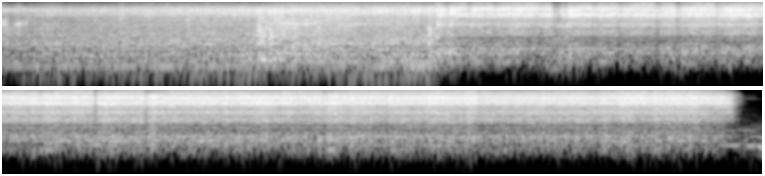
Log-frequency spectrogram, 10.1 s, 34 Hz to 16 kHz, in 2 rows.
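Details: Escape 19 ft display-model trailer, bathroom sink tap cracked slowly to blow out the lines: loud steady hiss with a little water spitting for several seconds, then cut off; normal air blowout with air flowing freely through the line.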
